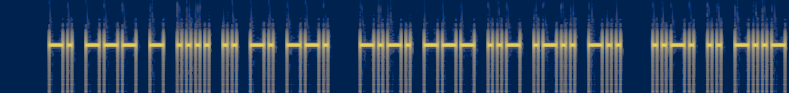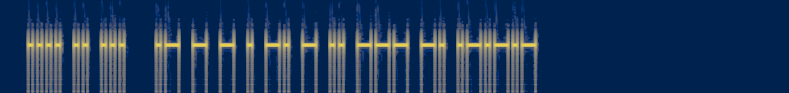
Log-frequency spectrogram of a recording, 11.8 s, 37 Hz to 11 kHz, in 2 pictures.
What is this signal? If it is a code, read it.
Morse code, heard as a keyed tone, about 34 wpm, 700 Hz. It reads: NOTHING COULD FIX HIS ATTENTION.
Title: Sentences from Top 1400 Words 35wpm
